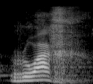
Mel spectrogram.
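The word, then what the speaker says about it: רוּחַ: Roach así como suena se pronuncia la ch en hebreo como J ruaj se le só y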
